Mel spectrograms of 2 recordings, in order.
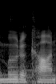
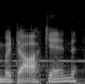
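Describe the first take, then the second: First: The last syllable is said like 'kon'. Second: The last syllable is said like 'kin'. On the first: The speaker calls it right. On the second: The speaker calls it wrong.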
